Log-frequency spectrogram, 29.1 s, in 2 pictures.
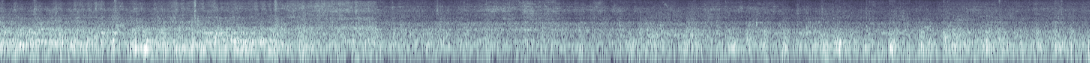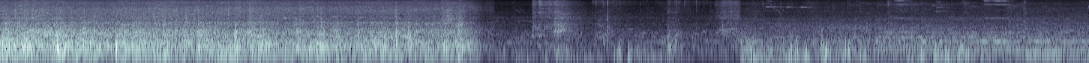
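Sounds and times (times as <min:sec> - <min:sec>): train wheels clattering over rail joints: 0:00.0 - 0:21.0.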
